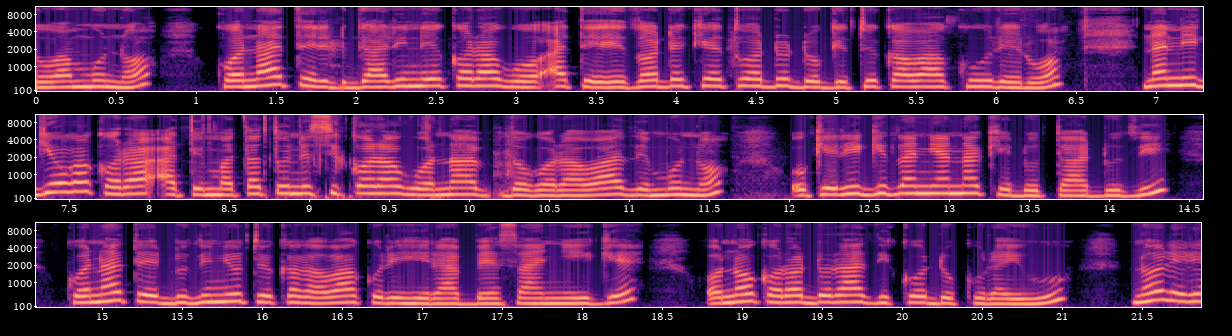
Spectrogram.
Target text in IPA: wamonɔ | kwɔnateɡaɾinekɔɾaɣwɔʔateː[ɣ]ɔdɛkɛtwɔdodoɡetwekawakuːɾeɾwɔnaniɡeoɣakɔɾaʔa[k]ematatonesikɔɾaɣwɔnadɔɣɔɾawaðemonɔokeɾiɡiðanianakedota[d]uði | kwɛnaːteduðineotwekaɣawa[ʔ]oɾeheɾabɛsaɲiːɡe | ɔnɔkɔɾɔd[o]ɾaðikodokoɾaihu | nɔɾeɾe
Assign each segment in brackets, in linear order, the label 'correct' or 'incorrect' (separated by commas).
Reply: incorrect, incorrect, correct, incorrect, correct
